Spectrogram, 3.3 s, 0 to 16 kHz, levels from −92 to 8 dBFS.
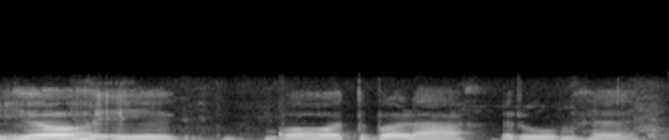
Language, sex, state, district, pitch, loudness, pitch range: Hindi, female, Jharkhand, Palamu, 215 Hz, -18 LUFS, 210-225 Hz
